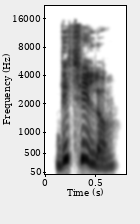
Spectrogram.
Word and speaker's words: Di Cillo: So if it is Italian, is it di Cillo or di Cillo? Di Cillo, actually. Okay.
